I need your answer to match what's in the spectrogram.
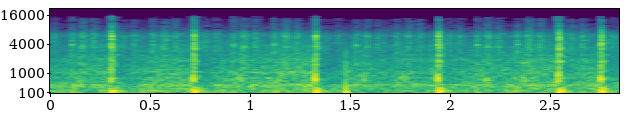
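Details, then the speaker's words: Modified diesel pulling truck with smoke screw turned up, idling: heavy lumpy thumps about twice a second with quiet gaps; running good, normal idle. "She's running good."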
